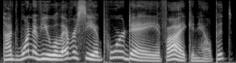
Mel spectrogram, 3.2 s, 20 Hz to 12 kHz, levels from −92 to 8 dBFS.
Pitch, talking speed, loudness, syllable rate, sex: 225 Hz, 285 wpm, -17 LUFS, 5.6 syllables/s, female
